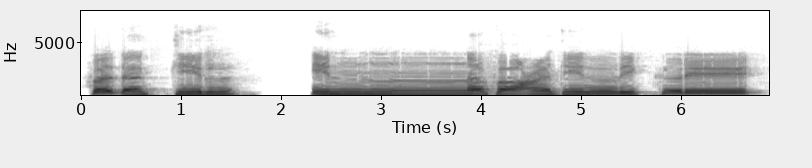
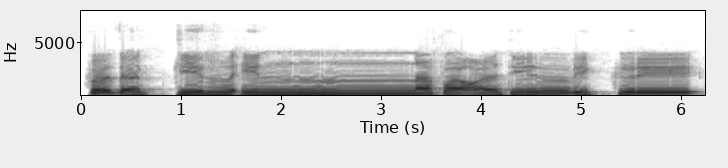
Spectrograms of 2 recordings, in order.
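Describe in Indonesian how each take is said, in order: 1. Ada jeda singkat sebelum 'in'. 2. Kata-katanya menyambung tanpa jeda sebelum 'in'. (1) "membaca dengan saktah" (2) "Sama-sama tahqiq"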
